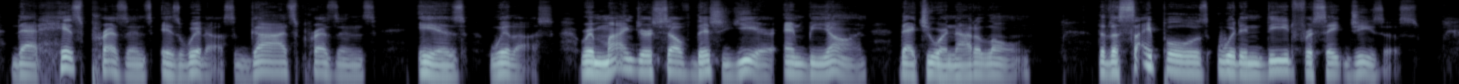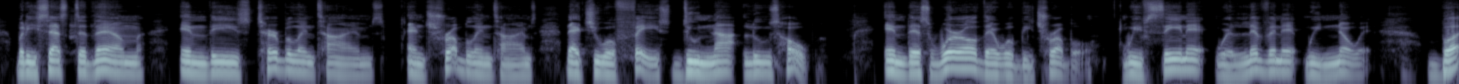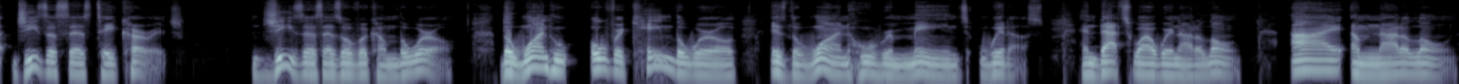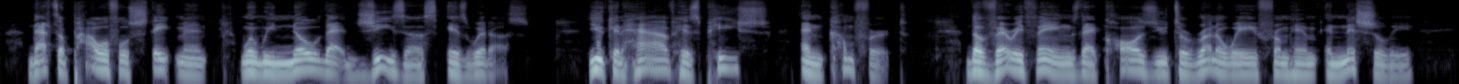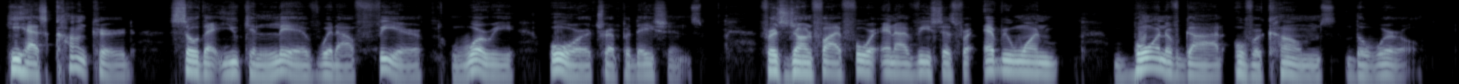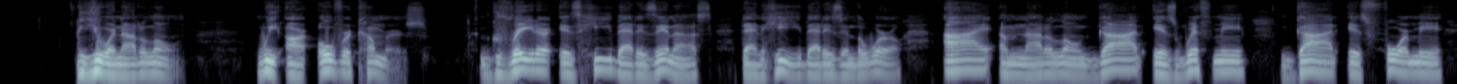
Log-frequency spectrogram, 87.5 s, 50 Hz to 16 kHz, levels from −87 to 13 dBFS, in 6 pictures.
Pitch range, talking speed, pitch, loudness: 100-120 Hz, 130 wpm, 110 Hz, -24 LUFS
